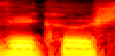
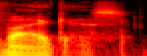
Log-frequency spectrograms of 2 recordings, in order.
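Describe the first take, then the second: First: The name is said with a Hungarian pronunciation. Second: The name is said with an anglicized pronunciation. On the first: The speaker calls it right. "they say it properly" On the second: The speaker calls it wrong. "which is probably not how you're supposed to pronounce it, and he does it wrong"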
